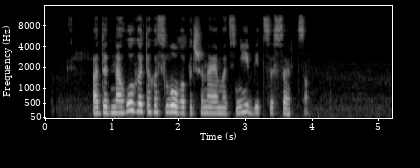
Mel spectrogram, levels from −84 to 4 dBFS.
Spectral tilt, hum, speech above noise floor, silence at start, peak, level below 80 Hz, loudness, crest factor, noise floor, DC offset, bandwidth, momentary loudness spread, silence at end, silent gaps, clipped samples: -5 dB/octave; none; 38 dB; 0.7 s; -8 dBFS; -74 dBFS; -26 LUFS; 20 dB; -64 dBFS; under 0.1%; 11.5 kHz; 10 LU; 1.25 s; none; under 0.1%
